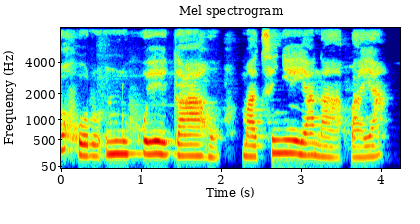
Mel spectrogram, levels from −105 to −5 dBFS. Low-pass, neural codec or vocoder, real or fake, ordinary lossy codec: none; none; real; none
